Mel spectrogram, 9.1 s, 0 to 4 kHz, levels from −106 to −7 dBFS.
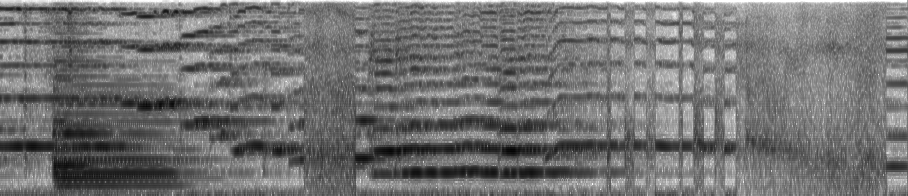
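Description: The sound gives way to steady, featureless noise at 3.05–3.56 s, 6.08–6.11 s, 6.26–6.35 s, 6.80–6.83 s, 6.95–7.04 s, 7.16–7.25 s and 7.37–8.87 s, each time coming back when the detector triggers again. These are likely sound dropped by the voice detector, which took real audio for background and stopped sending while the receiver filled in comfort noise. From 5.46 s to the end, the pace drops to about 0.61 times normal speed at unchanged pitch, so the audio drags. This is likely a time-stretched section, slowed by repeating short pieces of audio. At 6.47–6.56 s the detailed background, sitting about 19 dB below the loud parts, becomes a flat synthetic hiss at the same level. This is likely comfort noise in place of the background during a transmission pause. Throughout, the call path's G.711 codec leaves nothing above 4 kHz.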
